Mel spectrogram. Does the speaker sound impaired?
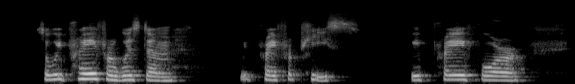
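No.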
